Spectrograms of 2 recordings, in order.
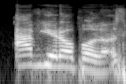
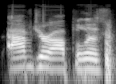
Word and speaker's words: Avgeropoulos: actually how you pronounce what's the proper greek pronunciation avioropolos but amgeropolis works too i'll i'll take it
